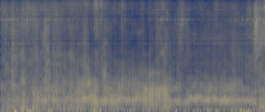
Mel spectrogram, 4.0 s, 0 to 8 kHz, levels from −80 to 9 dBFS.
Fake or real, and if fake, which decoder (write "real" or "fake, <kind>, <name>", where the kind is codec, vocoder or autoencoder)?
fake, vocoder, Vocos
